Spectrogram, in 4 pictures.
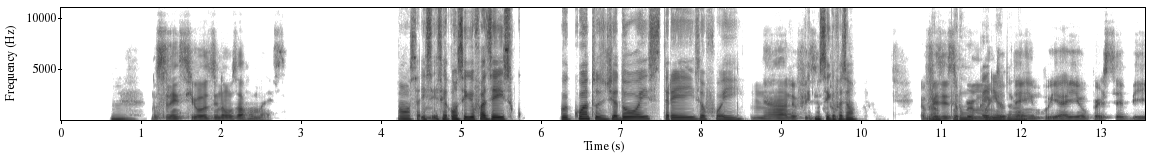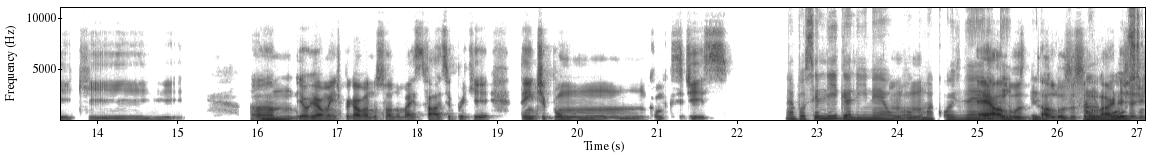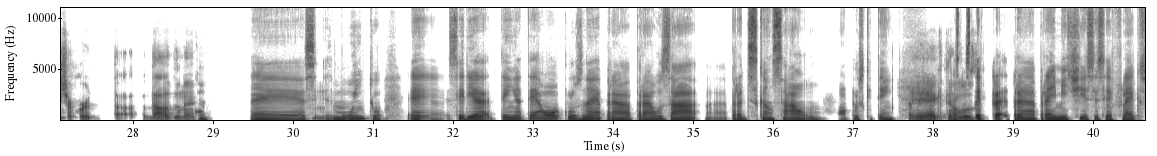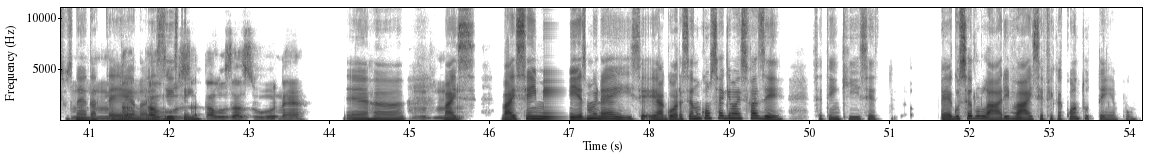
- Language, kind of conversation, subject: Portuguese, podcast, Qual hábito antes de dormir ajuda você a relaxar?
- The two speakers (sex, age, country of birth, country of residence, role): female, 50-54, Brazil, United States, host; male, 30-34, Brazil, Portugal, guest
- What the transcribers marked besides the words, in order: tapping; unintelligible speech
